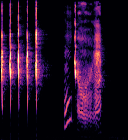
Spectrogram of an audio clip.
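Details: A pet Eclectus parrot talking indoors gives five quick, bright clicking notes, then a short rising squeak and a harsh, speech-like raspy phrase.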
